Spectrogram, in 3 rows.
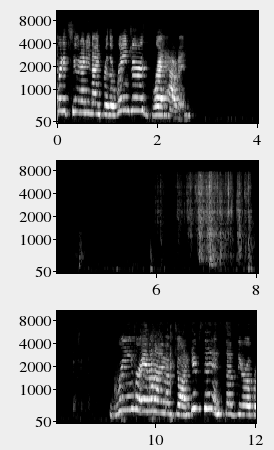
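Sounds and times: foil wrapper crinkling and tearing: 5.9 - 8.1.

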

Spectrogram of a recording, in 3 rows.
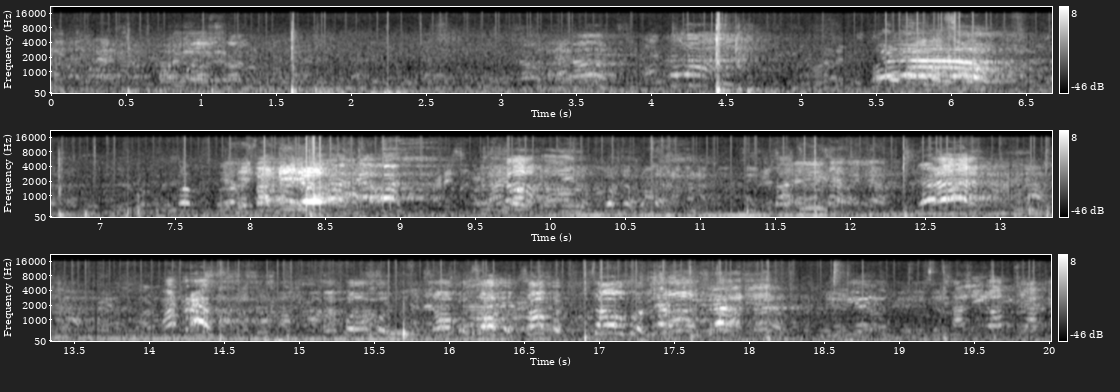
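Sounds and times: players shouting: 5.4 - 6.6, 7.5 - 20.0.

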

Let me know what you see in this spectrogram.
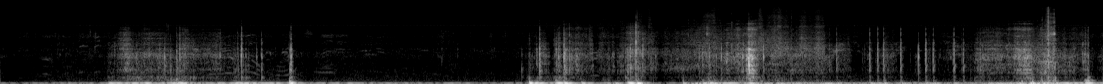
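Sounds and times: scraping noises: 0.0 - 3.4, 4.4 - 11.0
wind rumble: 0.0 - 11.0.

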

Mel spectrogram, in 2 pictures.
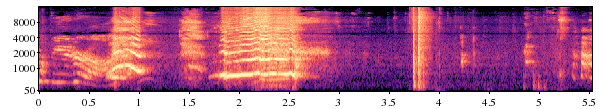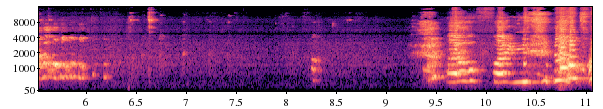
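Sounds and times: women laughing: 10.4 - 11.0.

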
